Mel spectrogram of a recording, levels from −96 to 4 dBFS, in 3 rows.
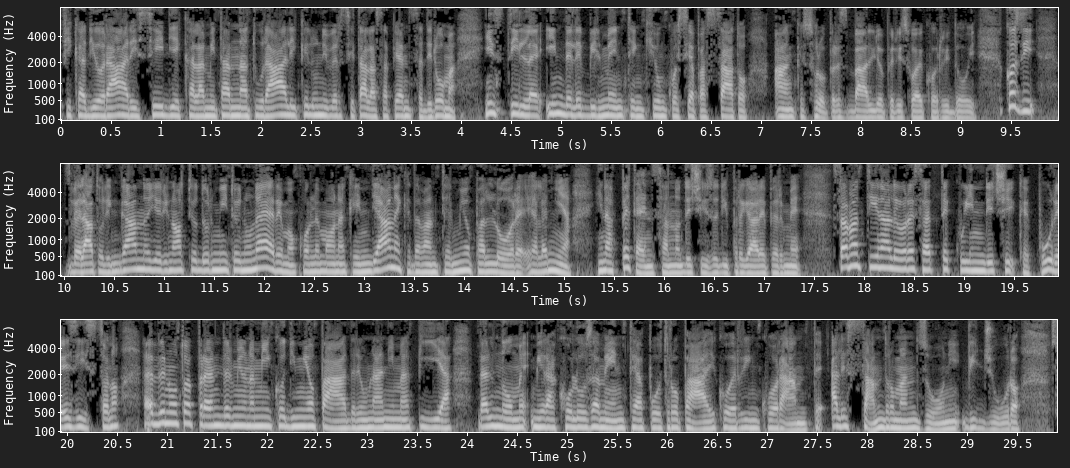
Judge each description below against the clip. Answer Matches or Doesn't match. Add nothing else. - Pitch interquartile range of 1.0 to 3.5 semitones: Doesn't match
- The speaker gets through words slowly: Doesn't match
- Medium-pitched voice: Matches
